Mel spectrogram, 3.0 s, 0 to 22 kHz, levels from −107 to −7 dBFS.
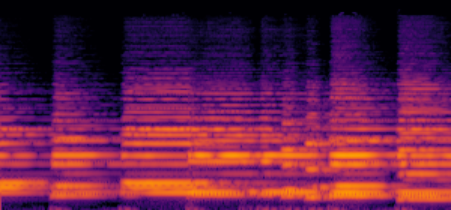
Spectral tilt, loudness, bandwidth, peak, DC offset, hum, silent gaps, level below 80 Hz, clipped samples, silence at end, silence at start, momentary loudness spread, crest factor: -4.5 dB/octave; -34 LUFS; 12.5 kHz; -20 dBFS; under 0.1%; none; none; -80 dBFS; under 0.1%; 0 s; 0 s; 8 LU; 14 dB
